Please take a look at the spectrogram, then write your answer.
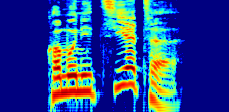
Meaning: inflection of kommunizieren: 1. first/third-person singular preterite 2. first/third-person singular subjunctive II
- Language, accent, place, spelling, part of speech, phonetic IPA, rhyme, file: German, Germany, Berlin, kommunizierte, adjective / verb, [kɔmuniˈt͡siːɐ̯tə], -iːɐ̯tə, De-kommunizierte.ogg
